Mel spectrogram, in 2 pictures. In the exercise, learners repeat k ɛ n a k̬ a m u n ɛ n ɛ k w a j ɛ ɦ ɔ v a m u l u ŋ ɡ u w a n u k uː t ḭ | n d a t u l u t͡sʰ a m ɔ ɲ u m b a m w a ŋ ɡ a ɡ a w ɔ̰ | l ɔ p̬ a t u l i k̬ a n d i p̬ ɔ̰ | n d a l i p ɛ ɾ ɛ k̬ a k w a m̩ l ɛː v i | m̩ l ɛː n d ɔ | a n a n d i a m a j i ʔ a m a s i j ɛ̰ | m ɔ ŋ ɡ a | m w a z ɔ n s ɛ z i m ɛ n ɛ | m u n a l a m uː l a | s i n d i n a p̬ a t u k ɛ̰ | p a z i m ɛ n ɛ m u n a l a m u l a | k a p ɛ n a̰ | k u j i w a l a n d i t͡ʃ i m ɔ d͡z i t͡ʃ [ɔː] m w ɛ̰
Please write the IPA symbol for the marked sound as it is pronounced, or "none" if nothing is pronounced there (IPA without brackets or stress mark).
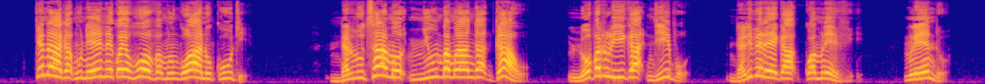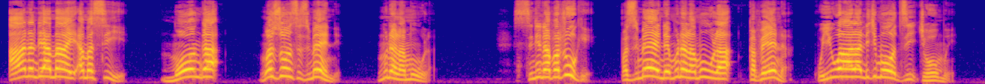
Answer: ɔː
